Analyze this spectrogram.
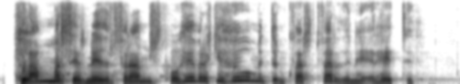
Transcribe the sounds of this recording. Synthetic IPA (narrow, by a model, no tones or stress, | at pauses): l̥amːaɾ̥sjɛɾnɪːðʏɾ̥fɾɛmst̪ɔɣɦɛvʏɾɛhcɪɦʏːɣʏmɪnt̪ʏmkʰvɛr̥t̪fɛɾðɪnːɪɛɾ̥ɦeːjt̪ɪð̥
